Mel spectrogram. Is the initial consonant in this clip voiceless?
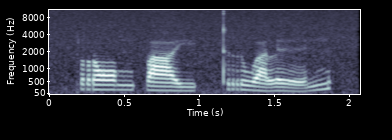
yes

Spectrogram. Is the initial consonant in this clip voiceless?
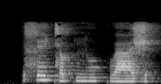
yes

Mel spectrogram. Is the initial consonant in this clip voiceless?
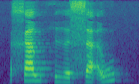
yes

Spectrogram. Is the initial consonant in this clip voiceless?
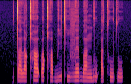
yes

